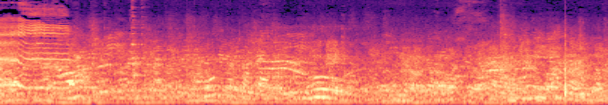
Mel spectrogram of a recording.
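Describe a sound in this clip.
Men and women chat at a low murmur nearby.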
